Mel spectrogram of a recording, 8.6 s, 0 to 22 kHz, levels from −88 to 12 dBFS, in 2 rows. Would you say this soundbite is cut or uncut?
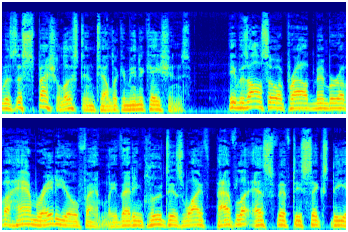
uncut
